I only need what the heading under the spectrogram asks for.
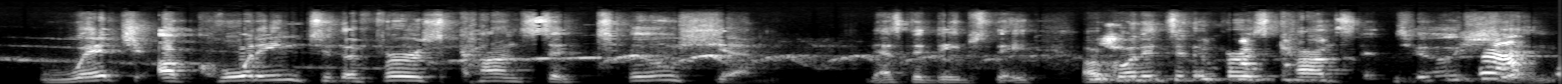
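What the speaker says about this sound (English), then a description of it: "excuse the sirens" A siren wails outside behind continuous close male speech, its rising and falling tone running steadily and moderately loud under the talking.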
